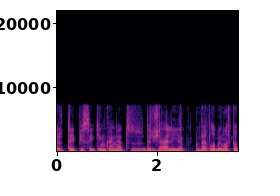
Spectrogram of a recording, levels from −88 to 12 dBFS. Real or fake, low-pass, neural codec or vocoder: real; 7.2 kHz; none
